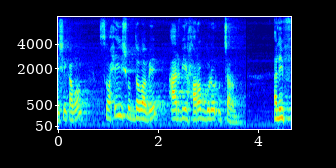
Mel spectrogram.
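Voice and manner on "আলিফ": Arabic letter name said for students to copy; Arabic letter alif. Shown as a demonstration. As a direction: clear teaching demo of আলিফ. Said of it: "উপরের দাঁতের আগা নিচের ঠোঁটের পেটের সাথে লাগবে".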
